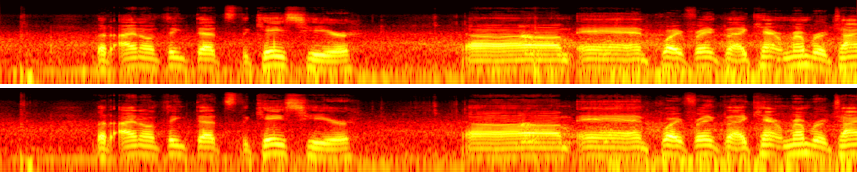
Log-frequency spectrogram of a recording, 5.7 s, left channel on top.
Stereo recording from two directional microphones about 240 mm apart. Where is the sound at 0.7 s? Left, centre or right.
Centre.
